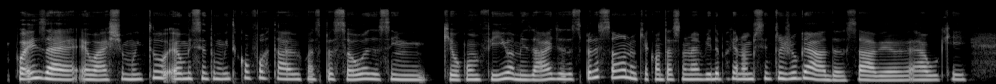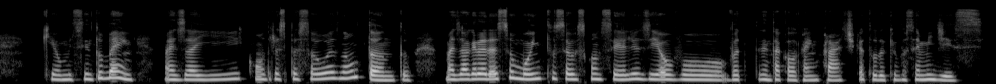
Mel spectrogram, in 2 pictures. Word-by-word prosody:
Pois 285 +3 +4
é, 230 -4 +6
eu 225 0 +2
acho 220 +4 0
muito, 240 +6 0
eu 255 - +2
me 265 - +2
sinto 270 0 -4
muito 255 0 -2
confortável 275 -5 -1
com - - -8
as 235 - -3
pessoas, 240 +1 0
assim, 220 -3 -1 0.2
que 225 - -1
eu 215 - +1
confio, 220 +3 0
amizades, 230 +1 +1
expressando 315 +5 0
o - - -1
que 255 - -6
acontece 235 -1 -2
na - - +1
minha 235 0 +2
vida, 240 +2 +1
porque 260 +2 -5
eu - - +1
não 245 0 +2
me 250 - +1
sinto 270 +1 -2
julgada, 245 -8 +2
sabe, 195 0 +1
é 195 0 0
é - - -1
algo 210 0 0
que 225 +1 -6 0.7
que 235 -1 -5
eu 220 - -1
me 220 +1 0
sinto 235 +5 -2
bem, 285 -5 +3 0.3
mas 220 -3 0
aí 220 +3 0
com - - -4
outras 240 0 -4
pessoas 250 +3 0
não 290 +4 +1
tanto. 205 - +1 0.3
Mas 230 0 0
eu 235 - +5
agradeço 245 +4 +3
muito 260 +1 +1
seus 235 -2 0
conselhos 235 0 0
e 240 - 0
eu 230 0 +3
vou 215 -2 +1
vou 215 +1 -2
tentar 220 -1 -2
colocar 200 -2 -2
em 200 +1 -3
prática 195 -2 -4
tudo 215 -2 -2
que 215 - -9
você 210 +1 -4
me 225 +1 +3
disse. 190 -3 -4
235 Hz, 200 wpm, -23 LUFS, 215-255 Hz, 0.7 s, é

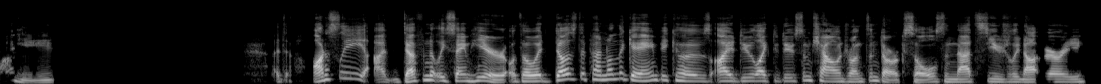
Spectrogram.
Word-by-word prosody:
Right. 95 +2 -10 2.2
Uh, - - -9
d - - -16 0.2
honestly, 255 +1 +1
uh, 120 - -1
definitely, 175 - +2
same 160 0 +1
here, 145 -10 +2
although, 140 +1 +2
it 140 -3 -2
does 230 +4 +4
depend 225 -3 -2
on 235 - -2
the 270 - -6
game, 200 -3 +2
because 170 -8 -2
I 155 0 +4
do 155 +1 -6
like 155 -2 +1
to - - -16
do 150 +1 -4
some 190 +5 -6
challenge 135 -6 +1
runs 125 0 -3
in 175 0 -5
Dark - - 0
Souls, 115 +4 -2
and 120 -2 -5
that's 120 +3 +1
usually 125 -1 -4
not 115 0 +3
very 125 0 0
150 Hz, 175 wpm, -22 LUFS, 125-185 Hz, 2.2 s, does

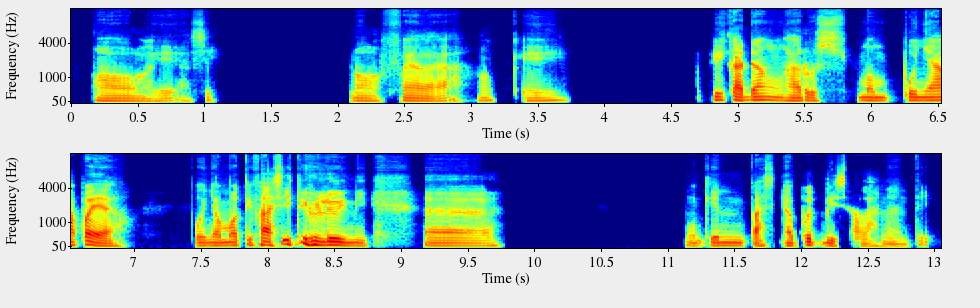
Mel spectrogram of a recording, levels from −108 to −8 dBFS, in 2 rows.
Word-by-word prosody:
Oh, 95 -3 -4
iya 95 0 -12
sih. 95 -2 -16 1.0
Novel 100 0 -5
ya, 95 +3 -8
oke, 105 -2 -13 1.2
tapi 130 - -6
kadang 120 -1 +3
harus 105 0 -2
mempunya 115 +1 0
apa - - +6
ya, 95 -2 +4 0.6
punya 110 0 0
motivasi 120 +6 +4
dulu 135 -3 +6
ini, 110 0 -1 0.5
eee 100 -1 -3 1.4
mungkin 100 +2 -3 0.2
pas 95 +2 +1
gabut 105 +4 +1
bisalah 85 -2 -5
nanti. 80 0 -10
105 Hz, 100 wpm, -23 LUFS, 95-115 Hz, 1.4 s, apa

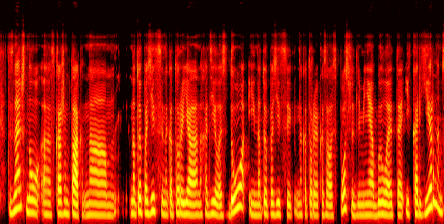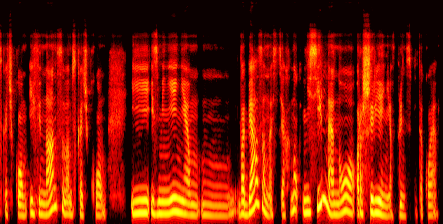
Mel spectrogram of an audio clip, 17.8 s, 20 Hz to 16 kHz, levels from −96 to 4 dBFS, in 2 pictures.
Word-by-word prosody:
Ты 195 - -5
знаешь, 280 +4 +3
ну, 210 -4 +1
э, 185 -1 -3
скажем 195 +1 0
так, 180 -2 +5
на, 175 0 -1
м, 165 +2 -8 0.3
на 200 -1 0
той 225 +4 +4
позиции 220 +2 0
на 185 - -3
которой 185 +1 +1
я 180 -2 +3
находилась 180 -2 -2
до, 250 - +4
и 190 -6 -5
на 175 0 -3
той 190 0 -1
позиции 180 -1 -3
н 200 - -10
на 180 - -7
которой 180 -1 -5
я - - -2
оказалась 165 0 -4
после, 260 -5 0
для 170 +1 -6
меня 170 0 -1
было 185 +2 +1
это 175 0 -1
и 195 - -3
карьерным 220 - +2
скачком, 175 -4 -3
и 205 - -1
финансовым 195 - -2
скачком, 170 -2 -6 0.5
и 205 +1 +2
изменением, 195 -2 +1
м, 165 0 -11
в - - -7
обязанностях. 210 - +1
Ну, 255 +3 -2
не 210 0 +2
сильное, 315 - +5
но 205 +5 0
расширение, 195 -4 +4
в - - -22
принципе, 160 -3 -10
такое. 165 0 -8
190 Hz, 165 wpm, -23 LUFS, 175-210 Hz, 0.5 s, так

